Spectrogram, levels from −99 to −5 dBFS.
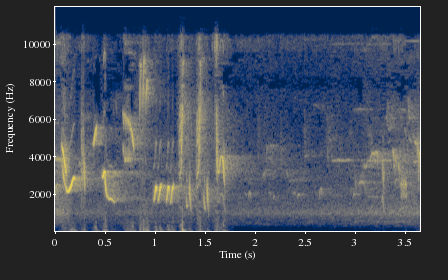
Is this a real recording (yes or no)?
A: yes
